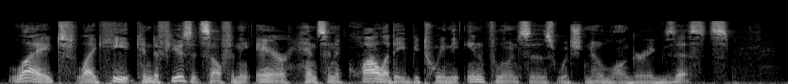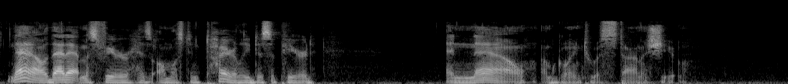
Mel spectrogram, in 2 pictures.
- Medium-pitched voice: No, very low, 85 Hz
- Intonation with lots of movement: No, average, 3.9 semitones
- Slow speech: Yes, slow, 130 wpm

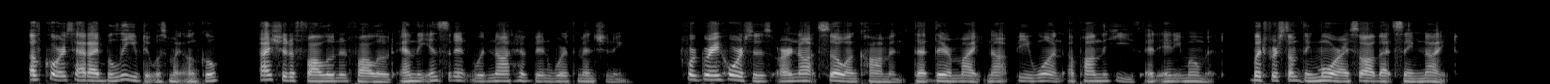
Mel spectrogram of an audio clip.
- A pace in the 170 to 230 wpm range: Yes, average, 200 wpm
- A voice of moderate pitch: Yes, medium, 150 Hz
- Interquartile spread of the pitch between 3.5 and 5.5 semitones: Yes, average, 4.2 semitones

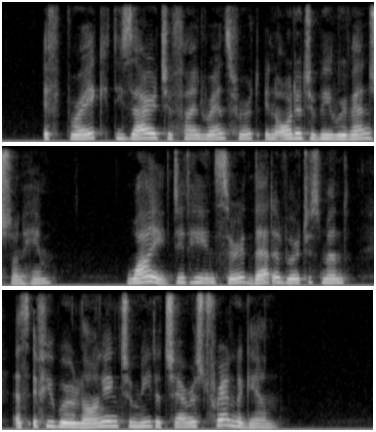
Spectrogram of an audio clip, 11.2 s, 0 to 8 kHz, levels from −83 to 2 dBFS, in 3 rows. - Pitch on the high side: Yes, high, 235 Hz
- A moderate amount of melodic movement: No, narrow, 1.9 semitones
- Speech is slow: No, average, 160 wpm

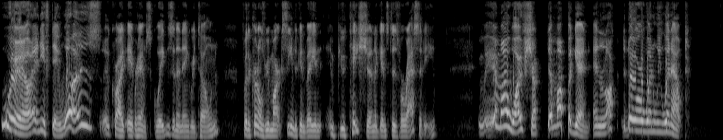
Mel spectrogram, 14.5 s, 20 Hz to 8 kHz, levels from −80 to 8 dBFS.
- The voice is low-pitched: No, medium, 170 Hz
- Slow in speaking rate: No, average, 155 wpm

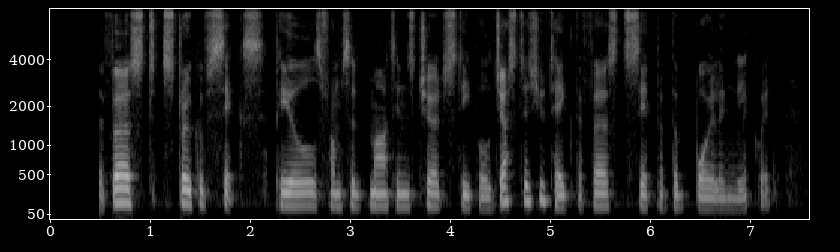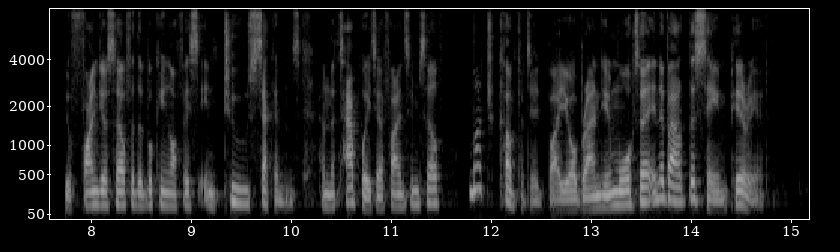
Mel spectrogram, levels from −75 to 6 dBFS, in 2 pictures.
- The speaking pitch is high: No, low, 130 Hz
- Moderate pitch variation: Yes, average, 4.3 semitones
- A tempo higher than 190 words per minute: Yes, average, 200 wpm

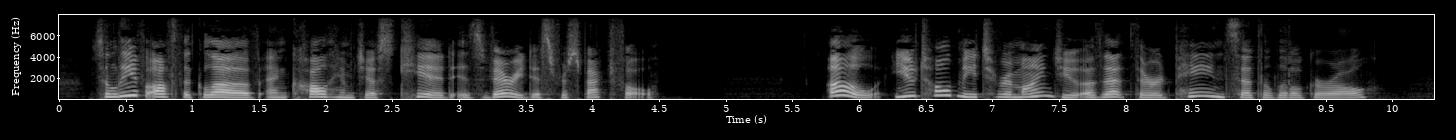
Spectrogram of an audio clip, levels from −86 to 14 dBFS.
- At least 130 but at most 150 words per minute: No, average, 165 wpm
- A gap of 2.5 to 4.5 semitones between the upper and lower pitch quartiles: No, average, 5.3 semitones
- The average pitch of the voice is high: Yes, high, 240 Hz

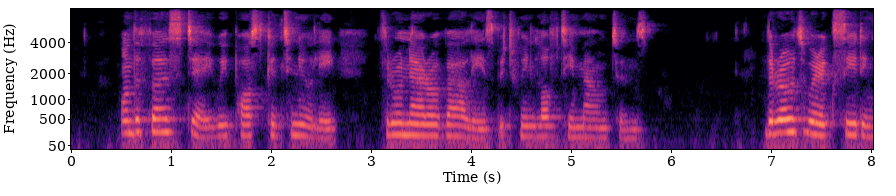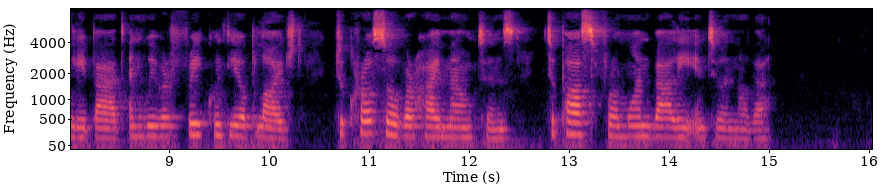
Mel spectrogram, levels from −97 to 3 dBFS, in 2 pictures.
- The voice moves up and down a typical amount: Yes, average, 3.6 semitones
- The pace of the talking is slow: Yes, slow, 130 wpm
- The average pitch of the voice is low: No, medium, 185 Hz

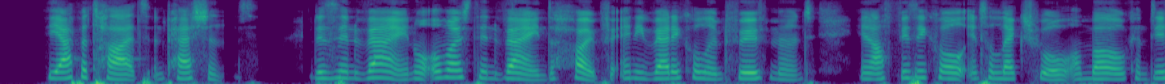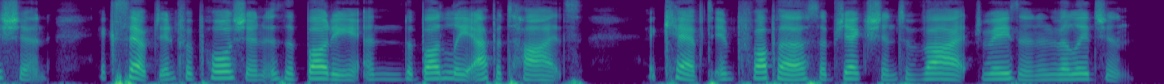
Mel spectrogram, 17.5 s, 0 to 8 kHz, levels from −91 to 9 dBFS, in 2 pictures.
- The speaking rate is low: No, average, 155 wpm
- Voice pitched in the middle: No, high, 205 Hz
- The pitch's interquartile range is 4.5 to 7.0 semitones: No, average, 2.9 semitones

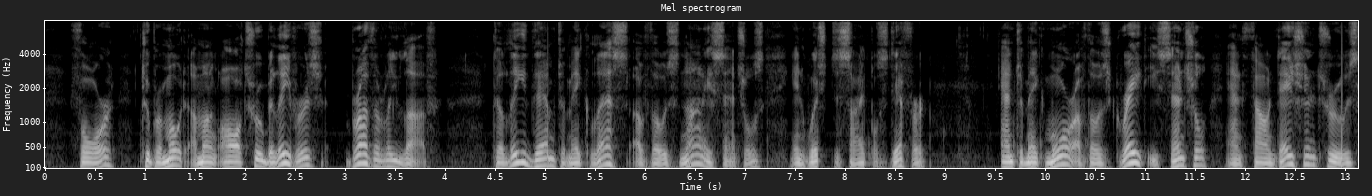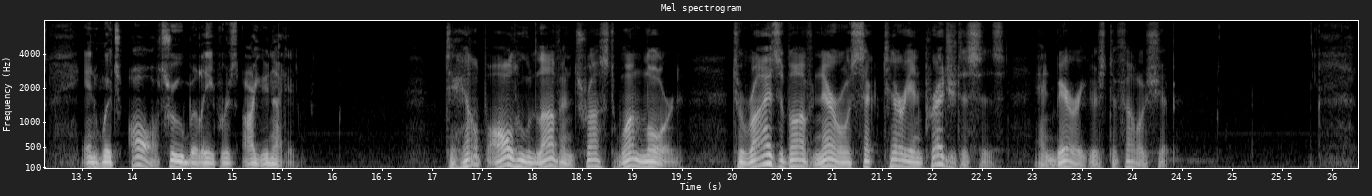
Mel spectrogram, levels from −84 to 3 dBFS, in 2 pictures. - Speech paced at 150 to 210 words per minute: No, slow, 135 wpm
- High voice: No, low, 105 Hz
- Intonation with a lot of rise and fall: Yes, wide, 5.9 semitones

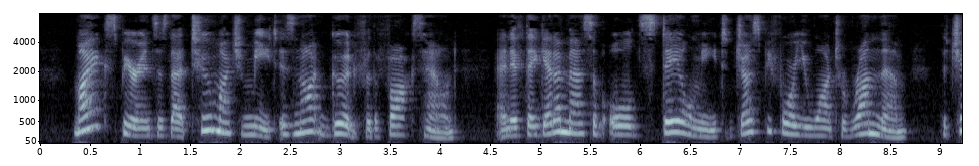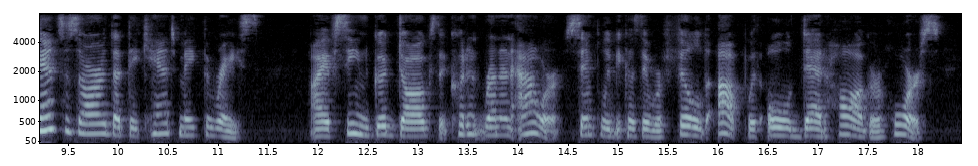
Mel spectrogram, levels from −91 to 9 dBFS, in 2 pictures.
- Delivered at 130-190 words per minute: No, average, 200 wpm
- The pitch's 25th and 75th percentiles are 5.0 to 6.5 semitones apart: Yes, average, 5.3 semitones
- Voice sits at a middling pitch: No, high, 200 Hz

